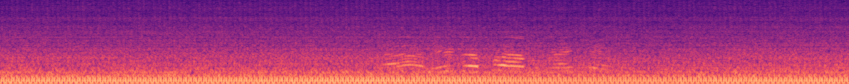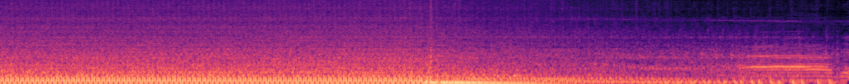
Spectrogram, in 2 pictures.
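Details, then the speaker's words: John Deere riding mower during diagnosis of a battery that won't charge: a steady, even engine drone for about ten seconds, then an abrupt cut-out that winds down to silence. It ran out of gas. "Did we just run out of gas? Hang on, it just stopped for some reason."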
